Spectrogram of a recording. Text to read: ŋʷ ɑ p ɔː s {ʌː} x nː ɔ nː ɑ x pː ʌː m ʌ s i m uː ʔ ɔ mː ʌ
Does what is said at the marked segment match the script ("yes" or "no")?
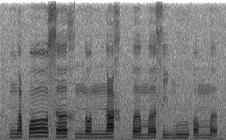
yes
